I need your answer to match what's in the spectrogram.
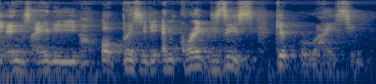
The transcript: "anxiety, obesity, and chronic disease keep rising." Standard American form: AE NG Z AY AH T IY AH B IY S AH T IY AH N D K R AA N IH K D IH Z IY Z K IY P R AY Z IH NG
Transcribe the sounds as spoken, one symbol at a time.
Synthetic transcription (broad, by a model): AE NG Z AY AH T IY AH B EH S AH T IY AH N K AA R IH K D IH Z IY S K IY P R AY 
